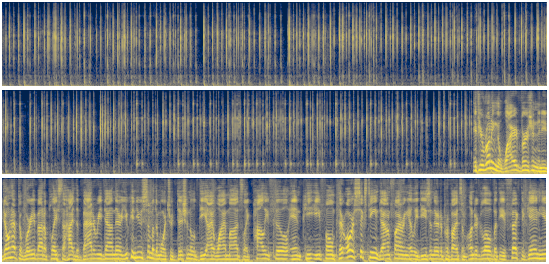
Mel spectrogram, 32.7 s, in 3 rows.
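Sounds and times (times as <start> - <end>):
typing on Ikki68 Aurora R2 and KBD67 Lite mechanical keyboards: 0.0 - 32.6
speech: 20.4 - 32.6.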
